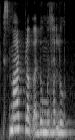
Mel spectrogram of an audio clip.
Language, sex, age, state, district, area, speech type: Manipuri, female, 45-60, Manipur, Imphal West, urban, read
